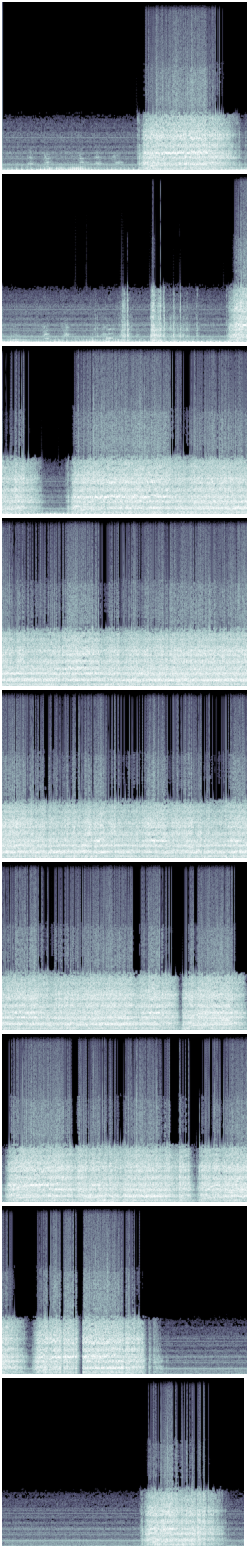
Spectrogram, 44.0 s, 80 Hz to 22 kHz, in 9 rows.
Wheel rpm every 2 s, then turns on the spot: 0, 70, 50, 0, 30, 80, 210, 220, 210, 210, 220, 220, 220, 210, 110, 190, 180, 120, 110, 0, 10, 100.
none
